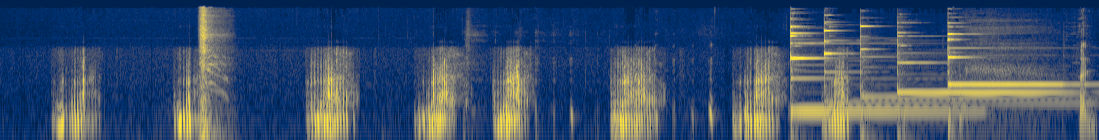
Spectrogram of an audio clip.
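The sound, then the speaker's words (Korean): A person imitates a hungry pig using their throat, with a series of about nine throaty grunts in a steady rhythm, fairly loud, joined near the end by bright sustained electronic tones and chimes. “돼지가 이제 끙끙대는 소리죠, 그냥.”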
